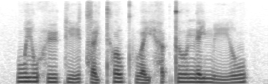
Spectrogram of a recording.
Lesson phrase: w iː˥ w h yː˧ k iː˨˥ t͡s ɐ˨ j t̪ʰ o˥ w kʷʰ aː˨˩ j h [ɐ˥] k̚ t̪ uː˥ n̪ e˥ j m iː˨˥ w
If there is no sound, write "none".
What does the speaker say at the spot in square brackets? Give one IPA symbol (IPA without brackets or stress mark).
ɐ˥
